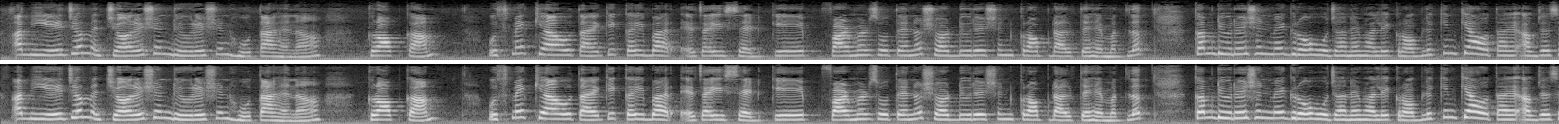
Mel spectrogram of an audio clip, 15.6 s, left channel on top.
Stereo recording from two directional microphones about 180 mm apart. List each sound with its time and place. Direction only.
0.1 s a woman's voice: 30° right (ahead or behind)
